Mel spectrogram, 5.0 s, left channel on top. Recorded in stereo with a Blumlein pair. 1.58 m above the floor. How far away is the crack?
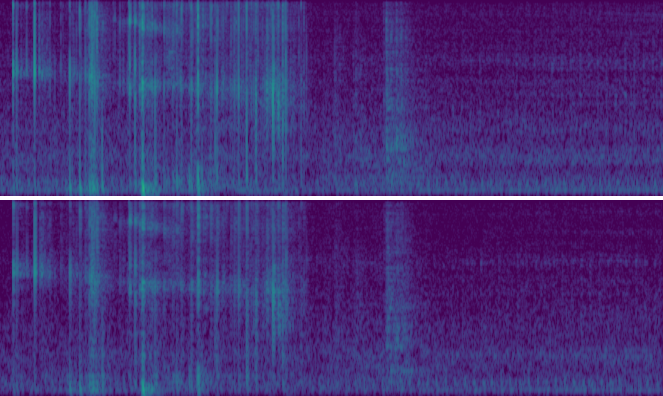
About 6 m.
